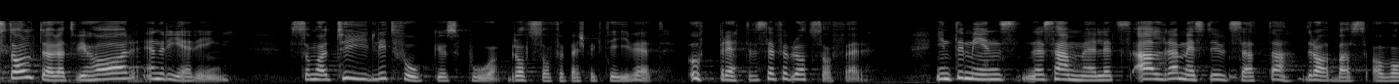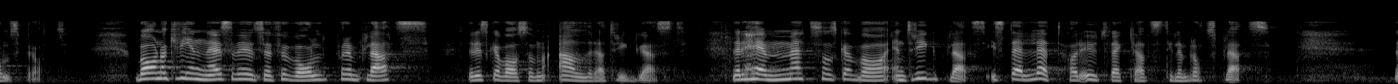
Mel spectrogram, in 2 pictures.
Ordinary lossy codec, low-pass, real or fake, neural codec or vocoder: none; none; real; none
